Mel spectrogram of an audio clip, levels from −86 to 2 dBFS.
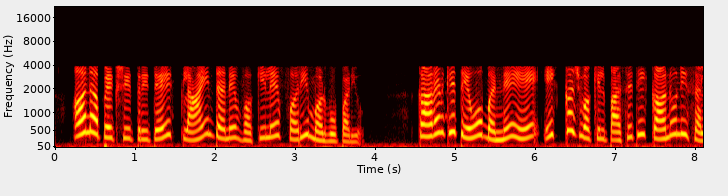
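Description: No technical faults can be heard in the speech, which carries the narrow band of G.711 telephone coding, with nothing above about 3.8 kHz.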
